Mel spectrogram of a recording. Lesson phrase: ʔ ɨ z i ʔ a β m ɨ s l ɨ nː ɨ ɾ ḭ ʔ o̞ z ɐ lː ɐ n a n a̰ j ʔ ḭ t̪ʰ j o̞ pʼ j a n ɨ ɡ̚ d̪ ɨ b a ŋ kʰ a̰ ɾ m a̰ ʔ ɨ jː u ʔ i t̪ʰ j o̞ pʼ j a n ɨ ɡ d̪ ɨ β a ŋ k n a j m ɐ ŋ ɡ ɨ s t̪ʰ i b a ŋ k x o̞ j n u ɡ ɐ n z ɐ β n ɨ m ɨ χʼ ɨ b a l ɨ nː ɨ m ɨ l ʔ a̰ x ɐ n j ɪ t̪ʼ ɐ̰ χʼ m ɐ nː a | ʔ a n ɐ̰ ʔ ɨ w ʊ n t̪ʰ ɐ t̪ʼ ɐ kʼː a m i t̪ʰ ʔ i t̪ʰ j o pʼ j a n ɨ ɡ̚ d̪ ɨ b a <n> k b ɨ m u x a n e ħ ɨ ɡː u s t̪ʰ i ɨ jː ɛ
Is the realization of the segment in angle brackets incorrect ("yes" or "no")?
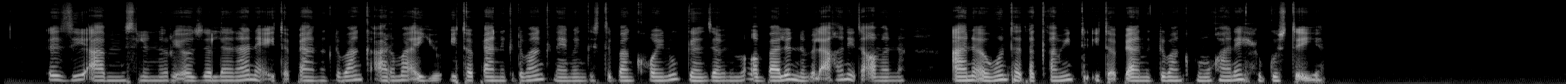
yes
